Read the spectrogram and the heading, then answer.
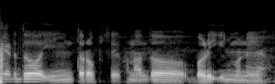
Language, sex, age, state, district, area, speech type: Santali, male, 30-45, West Bengal, Paschim Bardhaman, rural, spontaneous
